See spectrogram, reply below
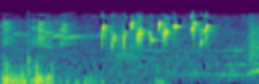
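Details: European goldfinch singing to stimulate young goldfinches to learn: after a low rumbling start, a fast run of high tinkling, twittering notes follows in quick succession.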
